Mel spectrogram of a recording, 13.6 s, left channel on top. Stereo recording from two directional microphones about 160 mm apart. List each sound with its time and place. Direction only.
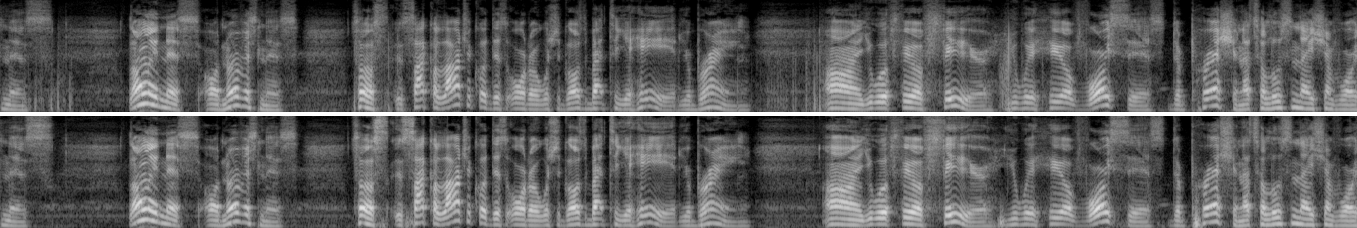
0.0 s speech: 25° right (ahead or behind)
